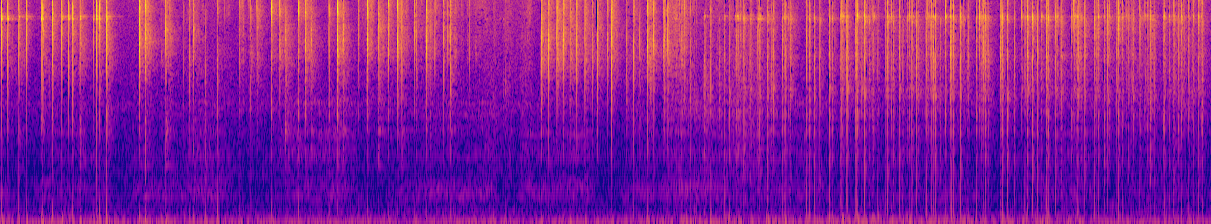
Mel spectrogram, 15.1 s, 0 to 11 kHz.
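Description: Long blue acrylic nails tap and scratch a small, hollow white plastic skincare pump bottle with a red cap held in the hand. The result is a dense run of quick, sharp plastic clicks and scratchy rasps with almost no ring, continuing for about 15 seconds.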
